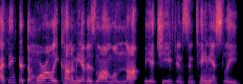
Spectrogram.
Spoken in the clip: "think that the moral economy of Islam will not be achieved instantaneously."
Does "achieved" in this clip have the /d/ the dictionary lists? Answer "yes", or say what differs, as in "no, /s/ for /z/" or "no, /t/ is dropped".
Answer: yes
